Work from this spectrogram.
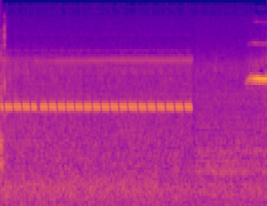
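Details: A bell cricket sings a bright, high chirping trill of quick pulses, made by striking small projections on its wings. It sings in autumn on Buddhist temple grounds, where insects call for mates.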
